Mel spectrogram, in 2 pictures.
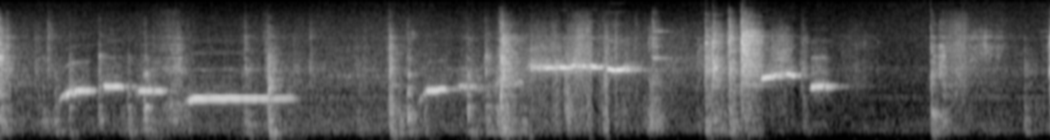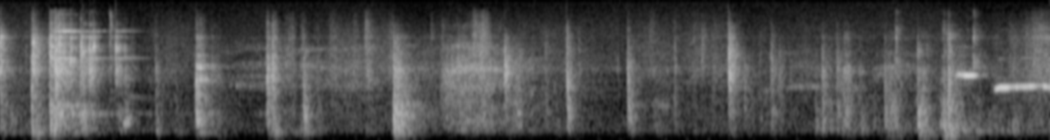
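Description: Whistling: short notes, some held steady and some sliding up or down, mostly in the first half and again near the end. Over it run many irregular short noisy bursts.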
